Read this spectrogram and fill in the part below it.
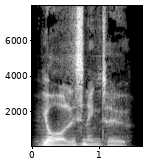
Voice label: multimedia radio male voice says your listening to processed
